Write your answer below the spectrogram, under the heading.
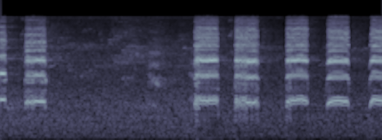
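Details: Forest-dwelling wild lorikeets at Kioloa, Australia: after one early shriek and a quiet gap, a rapid run of five harsh, buzzy screeches, roughly two per second, piercing and evenly loud.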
